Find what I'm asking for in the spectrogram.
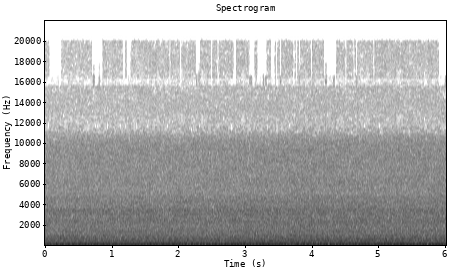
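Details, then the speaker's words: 1985 Jeep CJ7 just fitted with Holley Sniper EFI and new tank, cold startup: steady even fast idle a little high, smooth low rumble, no misses; rpm should drop once coolant reaches 165 and it self-learns. "the rpm should come down soon I'll have to learn how to use this thing but once it reaches 165 coolant temp it will learn automatically so I don't really need to do anything you can hear it's running really smooth"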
